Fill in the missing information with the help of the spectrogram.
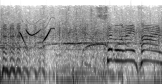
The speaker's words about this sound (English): Thank you very much. Another round of applause for me.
